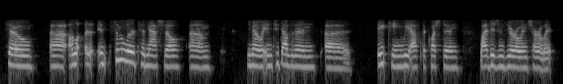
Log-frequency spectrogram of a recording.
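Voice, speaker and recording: Using long, frequent pauses, a woman talks at a fairly slow pace at a medium pitch with fairly even intonation. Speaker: city traffic safety manager. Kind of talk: presentation. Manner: shaky.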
